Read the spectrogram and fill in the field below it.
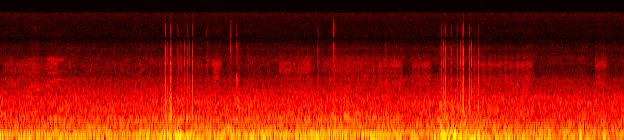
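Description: A car's engine hums steadily from inside the car.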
